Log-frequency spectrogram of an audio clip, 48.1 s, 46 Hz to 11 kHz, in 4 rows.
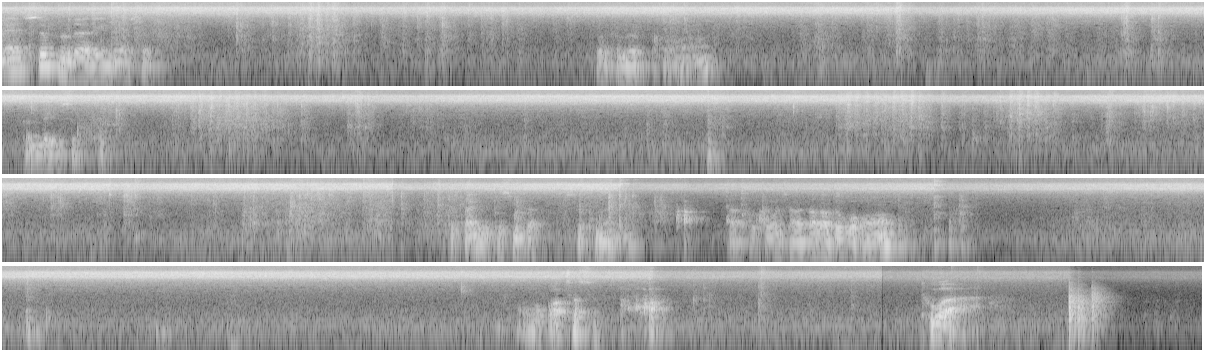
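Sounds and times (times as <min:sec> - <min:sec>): steam hissing: 0:00.0 - 0:46.9
sachets crinkling being torn: 0:00.9 - 0:05.3, 0:08.0 - 0:15.8, 0:20.2 - 0:25.5.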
